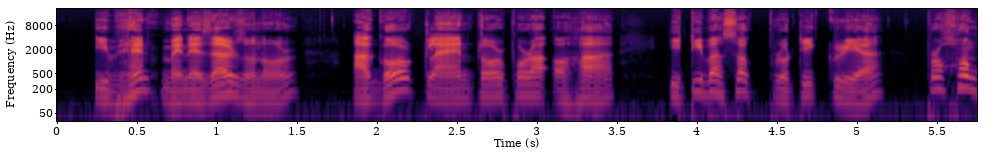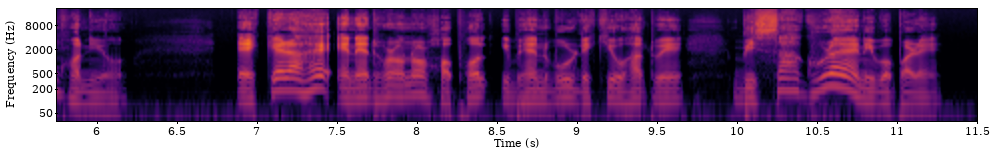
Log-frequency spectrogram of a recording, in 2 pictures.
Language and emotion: Assamese, surprised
